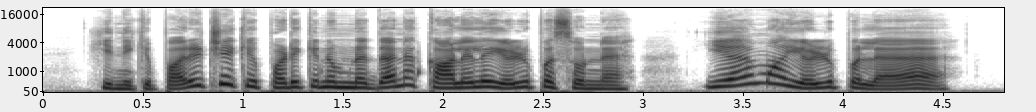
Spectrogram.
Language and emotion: Tamil, sad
